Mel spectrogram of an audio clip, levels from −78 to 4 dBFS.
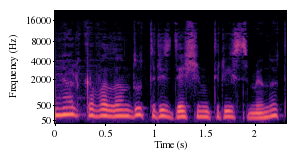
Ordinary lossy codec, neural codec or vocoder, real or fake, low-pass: MP3, 64 kbps; none; real; 19.8 kHz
